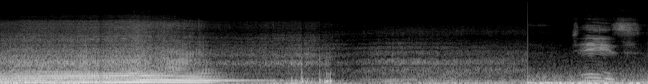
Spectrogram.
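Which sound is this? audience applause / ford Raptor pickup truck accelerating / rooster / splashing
ford Raptor pickup truck accelerating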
